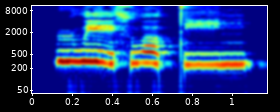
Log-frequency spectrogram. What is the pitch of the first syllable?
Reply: falling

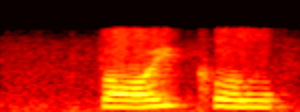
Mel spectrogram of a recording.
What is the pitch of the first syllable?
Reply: rising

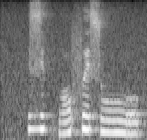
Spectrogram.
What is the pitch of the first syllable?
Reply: falling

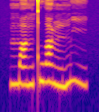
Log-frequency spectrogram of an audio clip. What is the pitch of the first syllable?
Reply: rising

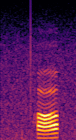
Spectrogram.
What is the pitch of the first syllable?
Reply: rising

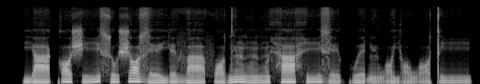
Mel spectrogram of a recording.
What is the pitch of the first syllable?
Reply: low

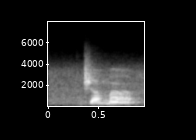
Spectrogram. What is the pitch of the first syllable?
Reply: high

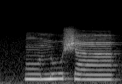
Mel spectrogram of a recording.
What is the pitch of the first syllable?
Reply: low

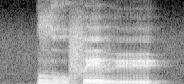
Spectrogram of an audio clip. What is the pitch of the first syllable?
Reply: falling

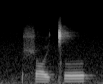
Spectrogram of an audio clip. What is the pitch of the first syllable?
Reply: low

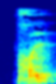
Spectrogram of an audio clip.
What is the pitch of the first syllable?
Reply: rising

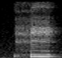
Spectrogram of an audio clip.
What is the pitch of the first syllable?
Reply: high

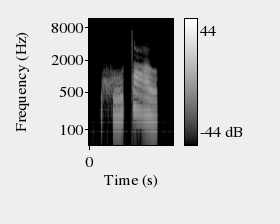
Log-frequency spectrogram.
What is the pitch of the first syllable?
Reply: rising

